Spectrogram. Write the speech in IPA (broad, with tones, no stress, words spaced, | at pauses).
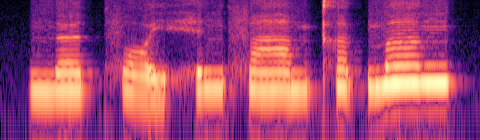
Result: n̪œː˨˥t̚fɔː˨˩jhɪ˧ŋ faː˨mkʰɐ˧k̚mɐ˥ŋ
